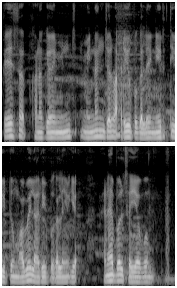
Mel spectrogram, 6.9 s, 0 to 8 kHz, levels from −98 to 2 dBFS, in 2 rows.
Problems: background sounds at intervals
